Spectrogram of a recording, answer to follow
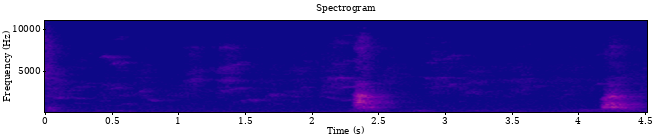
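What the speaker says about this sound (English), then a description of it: "the naughty little dog in the background is Elliot." Two sharp barks from a dog sound in the background at a moderate distance, well spaced, over a quiet room tone with faint bird chirps.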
